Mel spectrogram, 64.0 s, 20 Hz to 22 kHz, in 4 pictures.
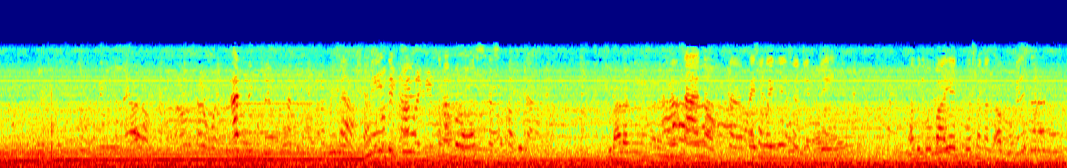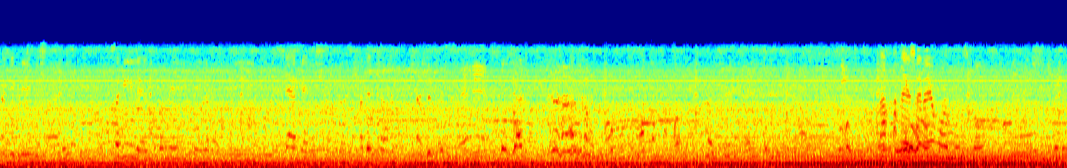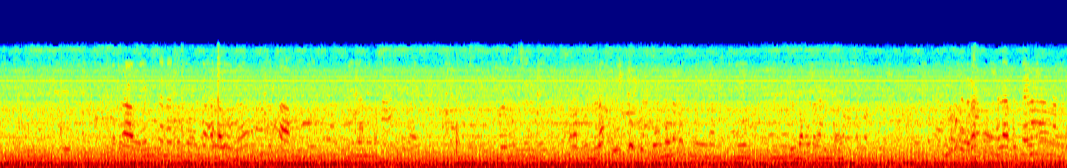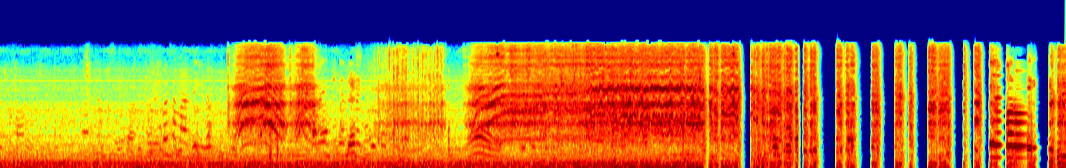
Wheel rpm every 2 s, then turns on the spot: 0, 0, 0, 0, 0, 0, 0, 0, 0, 0, 0, 0, 0, 0, 0, 0, 0, 0, 0, 0, 0, 0, 0, 0, 0, 10, 40, 50, 190, 200, 200, 150.
none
